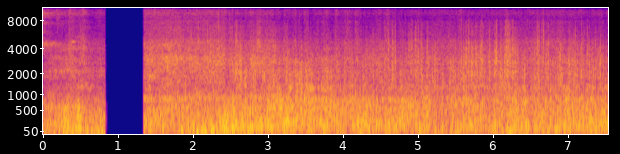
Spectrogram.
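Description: Passenger train running at speed through a station, with a loud rush of wind on the microphone over the rumble and rattle of the coach. The sound cuts out briefly about a second in.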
